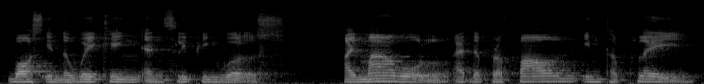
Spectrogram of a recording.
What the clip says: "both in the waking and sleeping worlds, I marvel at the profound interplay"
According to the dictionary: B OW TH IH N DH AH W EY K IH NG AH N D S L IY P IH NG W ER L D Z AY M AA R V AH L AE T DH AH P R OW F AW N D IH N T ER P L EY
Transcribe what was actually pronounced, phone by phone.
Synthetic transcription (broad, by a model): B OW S IH N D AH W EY K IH NG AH N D S L IY P IH NG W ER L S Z AY M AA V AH L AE T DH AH P R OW F AW N IH N T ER P L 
